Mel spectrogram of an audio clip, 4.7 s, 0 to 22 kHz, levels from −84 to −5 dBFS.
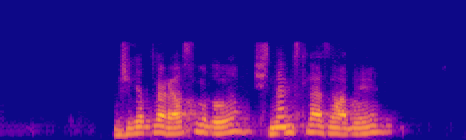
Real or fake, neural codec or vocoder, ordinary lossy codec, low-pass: fake; codec, 16 kHz, 1 kbps, FreqCodec, smaller model; MP3, 64 kbps; 7.2 kHz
